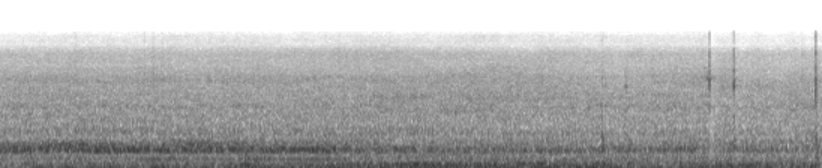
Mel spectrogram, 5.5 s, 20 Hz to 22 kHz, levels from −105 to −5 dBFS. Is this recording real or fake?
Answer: fake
